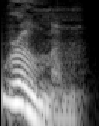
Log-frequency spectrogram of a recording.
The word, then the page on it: roman: British English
